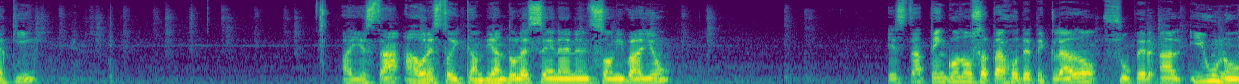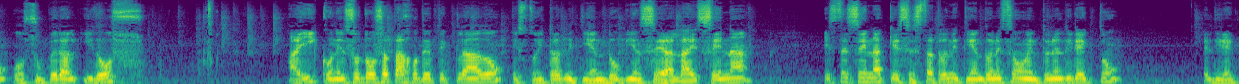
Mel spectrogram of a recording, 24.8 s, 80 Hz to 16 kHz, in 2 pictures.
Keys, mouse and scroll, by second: 13.5 alt+super+KP_2.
